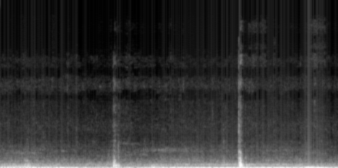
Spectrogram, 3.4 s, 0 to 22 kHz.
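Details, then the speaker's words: Mercedes 190E (W201) started after long storage, idling with a low steady rumble and two sharp clicks when put into gear; owner suspects old rubber prop shaft couplings (donuts) between transmission, prop shaft and differential. "And uh uh and also I need to change the the coup couplings couplings whatever they call the prop shaft those uh rubber donut things that connect to the transmission to the prop shaft and then to the differential because you can hear it"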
